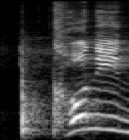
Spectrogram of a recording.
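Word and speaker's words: konijn: Coneen is stop. It is actually pronounced coneen. That's the same pronunciation more or less in Irish.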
